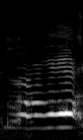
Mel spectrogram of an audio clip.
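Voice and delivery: high strangled cry, imitating a trapped scream; muffled scream. Retelling a nightmare to friends, a high strained cry. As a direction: reenact a scream that won't come out. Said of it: "you could hear me trying to fucking scream".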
